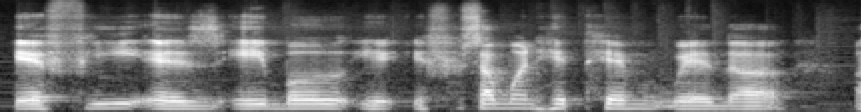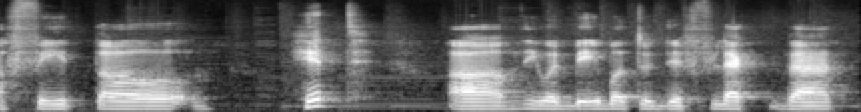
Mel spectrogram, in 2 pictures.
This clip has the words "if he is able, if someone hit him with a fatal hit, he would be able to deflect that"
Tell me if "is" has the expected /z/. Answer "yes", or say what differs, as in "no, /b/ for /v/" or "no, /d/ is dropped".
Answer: yes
